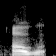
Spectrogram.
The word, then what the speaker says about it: hour: ඊළඟ උදාහරණය our. මේ word එකේ first letter එක h කියන්නේ consonant letter එකක් වුණත් මේක අපි pronounce කරන්නේ our කියලා.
